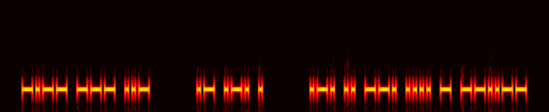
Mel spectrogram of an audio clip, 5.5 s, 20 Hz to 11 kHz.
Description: Morse code, heard as a keyed tone, about 36 wpm, 700 Hz. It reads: YOU ARE RIGHT,
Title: 2x Word-Spacing - Sentences from Top 400 Words - 35wpm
